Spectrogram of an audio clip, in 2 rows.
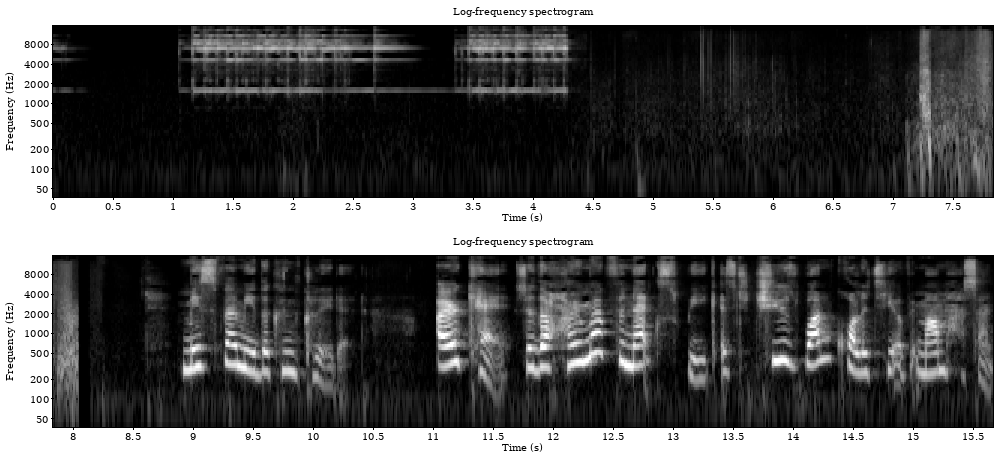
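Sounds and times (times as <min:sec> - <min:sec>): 
bright electric school bell ringing for home time: 0:00.0 - 0:00.3, 0:01.1 - 0:04.4
rustling noise: 0:04.2 - 0:08.4
speech: 0:08.9 - 0:10.4, 0:11.1 - 0:15.6.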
